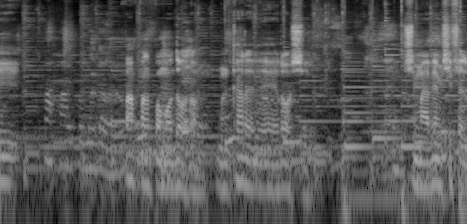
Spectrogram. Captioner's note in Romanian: vorbind italiană; vorbind italiană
